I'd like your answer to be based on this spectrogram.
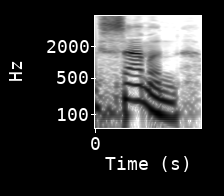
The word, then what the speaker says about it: salmon: plus the pros and cons of eating salmon on a regular basis. That's the fish, right? Salmon, not salmon. Okay, not the L is silent.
